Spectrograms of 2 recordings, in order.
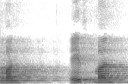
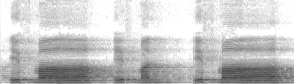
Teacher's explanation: پہلے میں نے اس کو من ادا کیا، اس کے بعد وقف میں میں نے اس کو ایک مد لمبا کر دیا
